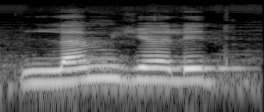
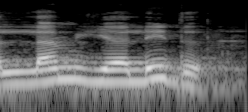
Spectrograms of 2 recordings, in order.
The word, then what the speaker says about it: لم یلد: لم یلد، اس کو عام طور پر کھینچ کر پڑھا جاتا ہے، تو اس کو بالکل بھی کھینچ کے نہیں پڑھا. دال ساکن ہے، اس وجہ سے وہاں پہ قلقلہ ہوگا.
